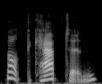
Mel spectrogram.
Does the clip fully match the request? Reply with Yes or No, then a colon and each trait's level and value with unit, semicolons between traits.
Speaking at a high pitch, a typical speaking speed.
Yes: high, 220 Hz; average, 175 wpm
